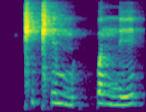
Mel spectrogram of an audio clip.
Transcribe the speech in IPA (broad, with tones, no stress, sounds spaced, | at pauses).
ǁ i˧ ǁʰ e˧ mː ɵ˨ k pː ɐ˧ nː e˨˦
